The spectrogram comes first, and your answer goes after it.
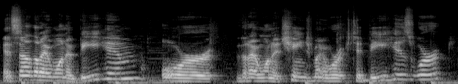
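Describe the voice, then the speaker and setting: A man's voice: high voice, animated, moderate pace, sharp tone, faint music behind. A man, a photographer, talking eagerly and earnestly in an interview confessional.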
